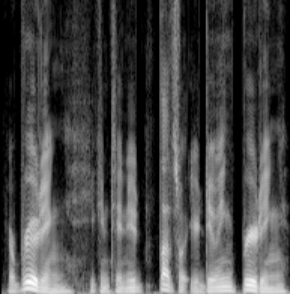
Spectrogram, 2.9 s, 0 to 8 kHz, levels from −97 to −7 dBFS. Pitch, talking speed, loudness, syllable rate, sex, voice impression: 100 Hz, 185 wpm, -19 LUFS, 5.7 syllables/s, male, very masculine, very adult-like, very middle-aged, very thick, tensed, very powerful, bright, slightly soft, slightly muffled, fluent, very cool, intellectual, sincere, very calm, very mature, friendly, reassuring, unique, wild, sweet, kind, slightly modest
